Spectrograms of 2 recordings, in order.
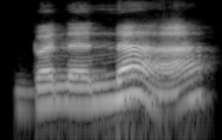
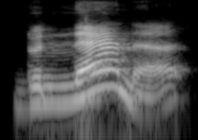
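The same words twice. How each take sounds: First: The stress is on the third syllable. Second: The stress is on the second syllable. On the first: "third syllable" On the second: "the correct pronunciation is banana. So the stress falls on the second syllable"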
